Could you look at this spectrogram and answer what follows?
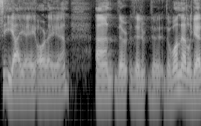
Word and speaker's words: Ciaran: For Northern Irish and Irish people it's not difficult, but Ciaran is spelled with a C, so it's Ciaran, and the one that'll get it actually is the.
